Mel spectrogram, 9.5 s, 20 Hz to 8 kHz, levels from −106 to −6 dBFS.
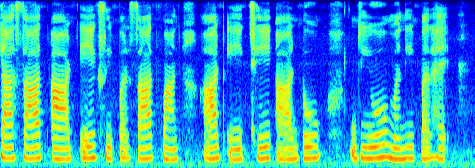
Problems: constant background noise, low volume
